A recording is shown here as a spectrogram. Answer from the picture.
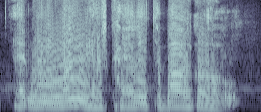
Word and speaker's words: Tabaldo: At 121 pounds, we have Bensoussan, and at 101, we have Kiely Tabaldo. Pronounce that. Tabaldo. Tabaldo, thank you.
